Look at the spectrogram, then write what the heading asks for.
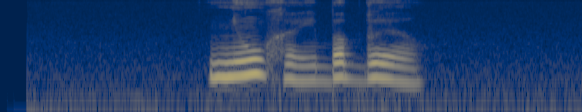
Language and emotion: Russian, angry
